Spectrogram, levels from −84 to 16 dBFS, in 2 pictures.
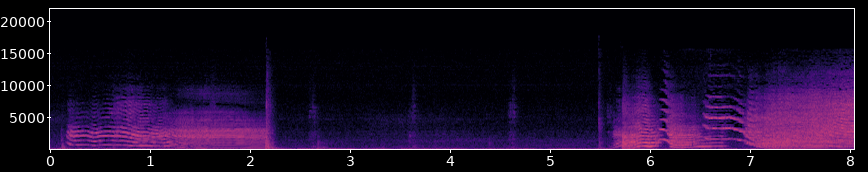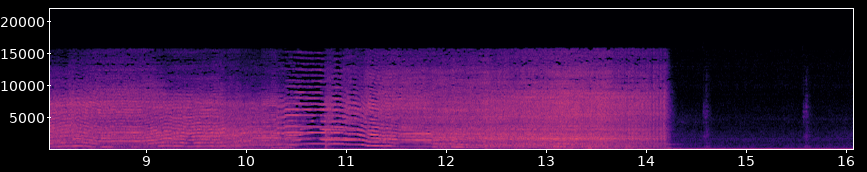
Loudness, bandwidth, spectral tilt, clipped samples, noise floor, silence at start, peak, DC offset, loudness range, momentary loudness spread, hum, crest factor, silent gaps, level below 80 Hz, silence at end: -24 LUFS; 16 kHz; 0 dB/octave; under 0.1%; -48 dBFS; 0 s; -10 dBFS; under 0.1%; 13 LU; 21 LU; none; 18 dB; none; -48 dBFS; 0 s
